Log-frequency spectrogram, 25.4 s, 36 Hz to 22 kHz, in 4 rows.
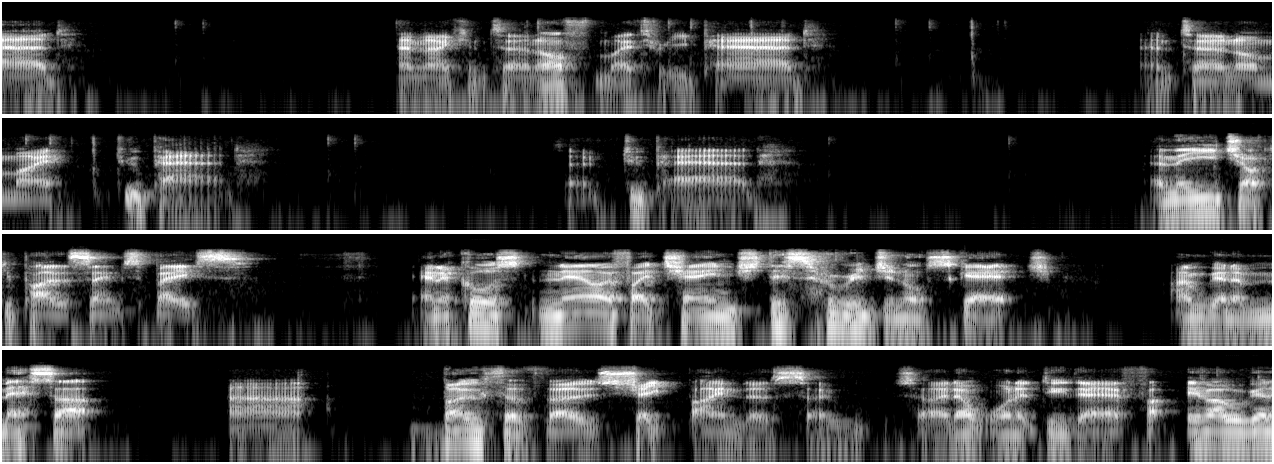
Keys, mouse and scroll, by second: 0.0-0.4 typing, 3.6 click, 4.7 click, 6.7 click, 9.3-10.0 typing, 11.8-13.0 typing, 15.8-16.6 typing.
